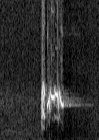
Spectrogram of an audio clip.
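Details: Single Sooty-headed bulbul phrase used as a lure for other bulbuls: a brief burst of rich, rolling whistled notes that tails off into a long thin whistle.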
